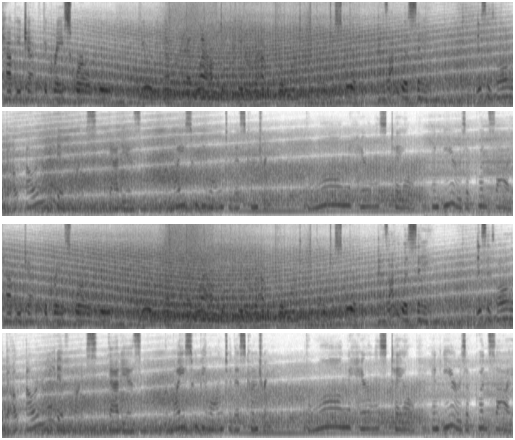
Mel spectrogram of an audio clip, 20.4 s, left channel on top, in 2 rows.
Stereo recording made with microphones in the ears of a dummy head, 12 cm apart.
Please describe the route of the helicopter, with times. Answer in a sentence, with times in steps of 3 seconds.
You can hear the helicopter on the right from 0 s, in the centre from 3 s and on the left from 6 s.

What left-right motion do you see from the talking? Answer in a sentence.
In this clip you hear the talking move from left to right.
